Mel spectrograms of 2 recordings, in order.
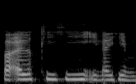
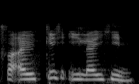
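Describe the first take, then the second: First: The h carries an i vowel lengthened into the next word. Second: The h is said bare, with no following vowel. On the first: "kasrahkan hak uh, dan silah" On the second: "baca dengan sukun hak"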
